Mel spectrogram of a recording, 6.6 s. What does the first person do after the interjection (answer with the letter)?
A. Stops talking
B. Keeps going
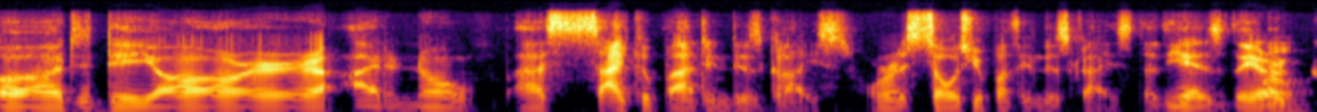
B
